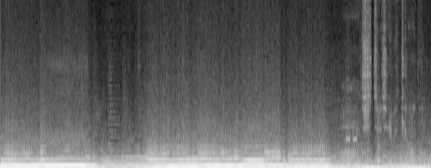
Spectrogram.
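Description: A Porsche Cayenne Coupe with an internal combustion engine drives along, its engine holding a steady, prominent drone that dips and climbs gently as revs shift, with rougher road noise near the end.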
